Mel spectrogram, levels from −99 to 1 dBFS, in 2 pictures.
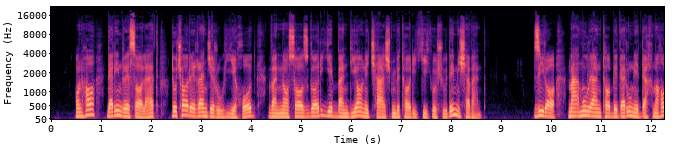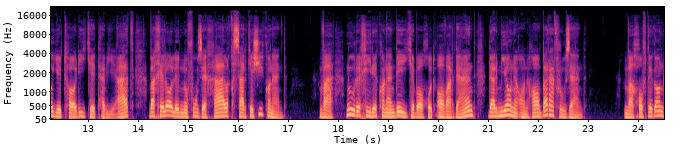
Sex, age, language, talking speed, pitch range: male, 40-59, Persian, 110 wpm, 110-145 Hz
